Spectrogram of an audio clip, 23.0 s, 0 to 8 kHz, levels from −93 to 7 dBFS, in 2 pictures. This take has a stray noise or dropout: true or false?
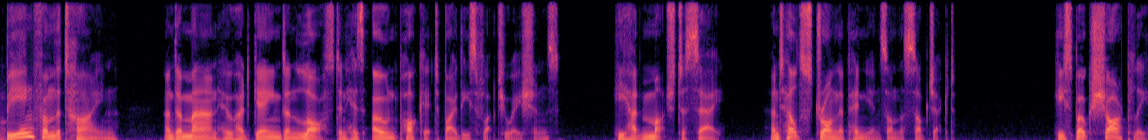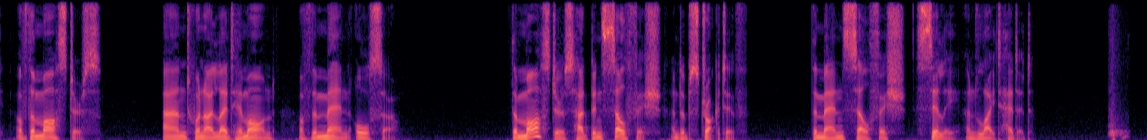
true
